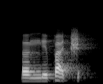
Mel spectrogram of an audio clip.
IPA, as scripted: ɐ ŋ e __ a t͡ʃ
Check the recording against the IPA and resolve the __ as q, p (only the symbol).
p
